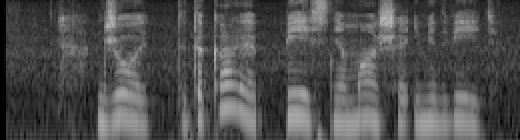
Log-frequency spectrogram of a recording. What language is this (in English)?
Russian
